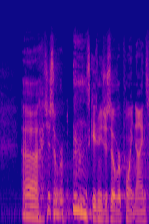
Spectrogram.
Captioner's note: clears throat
